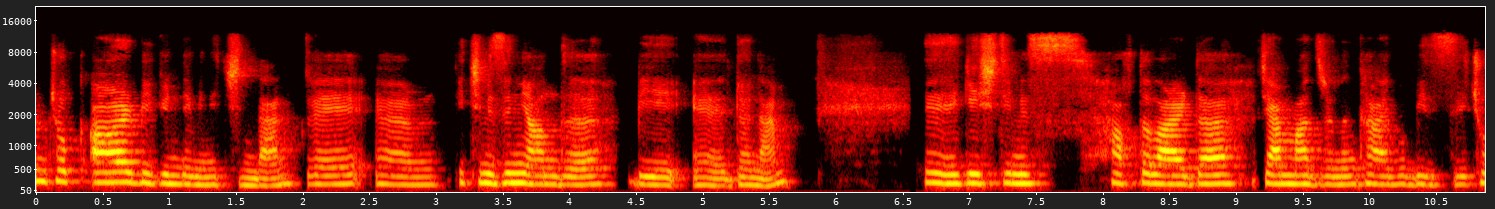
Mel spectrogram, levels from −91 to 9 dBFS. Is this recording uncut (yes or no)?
no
